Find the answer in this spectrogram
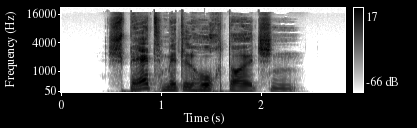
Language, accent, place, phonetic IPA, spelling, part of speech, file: German, Germany, Berlin, [ˈʃpɛːtmɪtl̩ˌhoːxdɔɪ̯t͡ʃn̩], spätmittelhochdeutschen, adjective, De-spätmittelhochdeutschen.ogg
- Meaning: inflection of spätmittelhochdeutsch: 1. strong genitive masculine/neuter singular 2. weak/mixed genitive/dative all-gender singular 3. strong/weak/mixed accusative masculine singular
